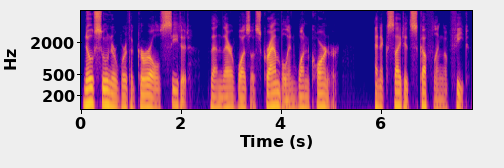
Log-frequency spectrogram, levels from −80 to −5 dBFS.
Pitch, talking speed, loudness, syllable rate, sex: 100 Hz, 145 wpm, -20 LUFS, 4.4 syllables/s, male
